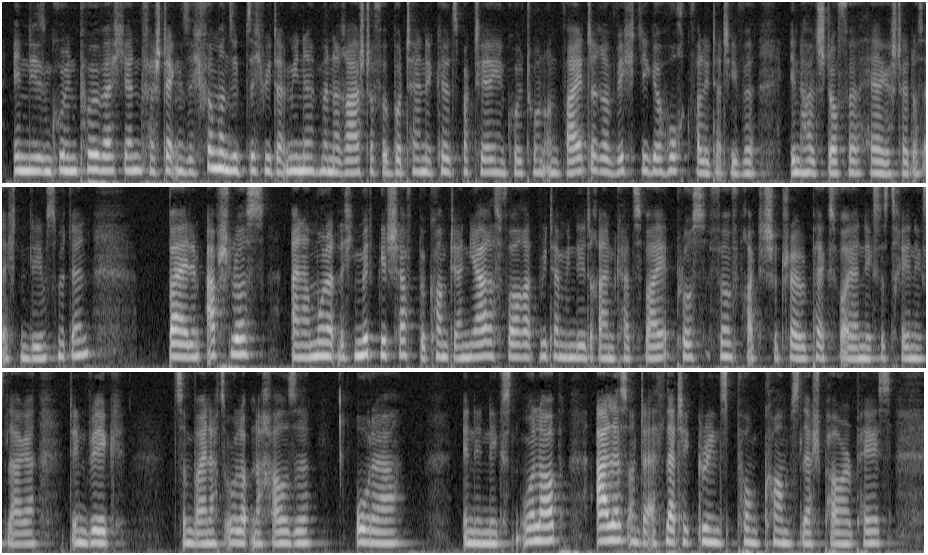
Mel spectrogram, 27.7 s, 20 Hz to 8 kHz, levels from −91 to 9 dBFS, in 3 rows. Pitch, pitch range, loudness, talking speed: 210 Hz, 190-225 Hz, -23 LUFS, 125 wpm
